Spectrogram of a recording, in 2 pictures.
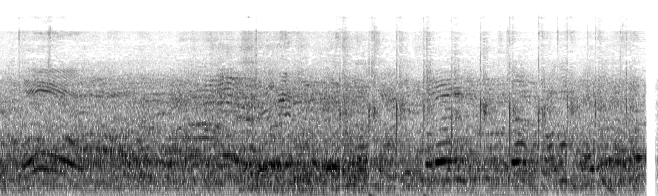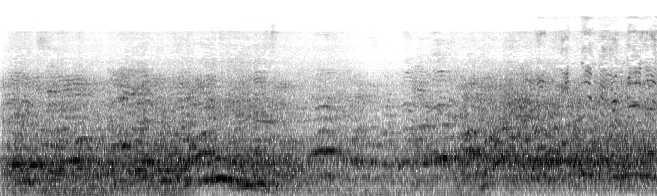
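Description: A large crowd of fans chants and cheers loudly all around in a vast open stadium.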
